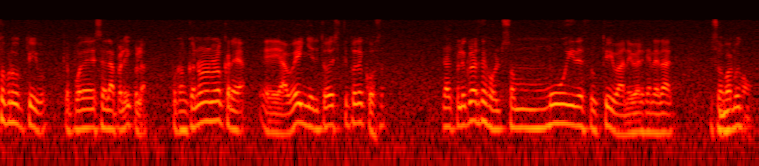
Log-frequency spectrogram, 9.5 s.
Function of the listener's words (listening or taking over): listening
